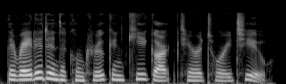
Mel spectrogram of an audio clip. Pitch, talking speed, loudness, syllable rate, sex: 205 Hz, 170 wpm, -19 LUFS, 5.8 syllables/s, female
